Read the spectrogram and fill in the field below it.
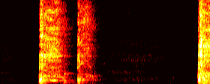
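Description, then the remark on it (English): Two coughs in quick succession, then a pause before a third cough starts near the end. The coughs are fairly loud, with no talking. “Oh, a little bit of a cough there.”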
